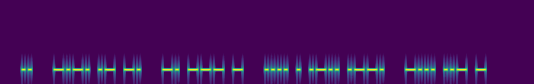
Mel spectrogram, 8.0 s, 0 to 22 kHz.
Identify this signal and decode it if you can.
Morse code, heard as a keyed tone, about 25 wpm, 700 Hz. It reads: I CAN NOT HELP BUT
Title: Sets of 5 Words Encore2 25wpm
